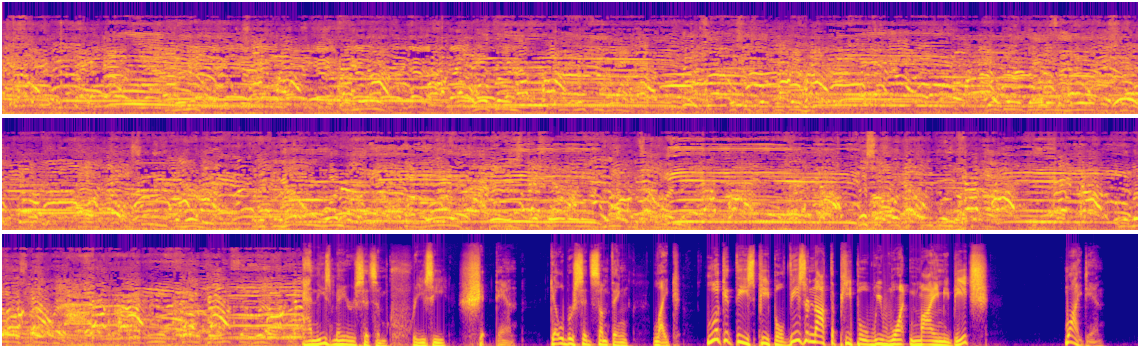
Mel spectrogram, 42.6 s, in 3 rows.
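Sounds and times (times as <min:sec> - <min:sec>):
large crowd of protesters shouting: 0:00.0 - 0:32.6
speech: 0:32.9 - 0:40.8, 0:41.7 - 0:42.2.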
